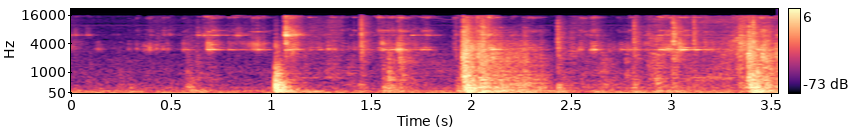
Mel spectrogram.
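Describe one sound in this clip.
A metal lever door handle rattles as a cat pulls on it.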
